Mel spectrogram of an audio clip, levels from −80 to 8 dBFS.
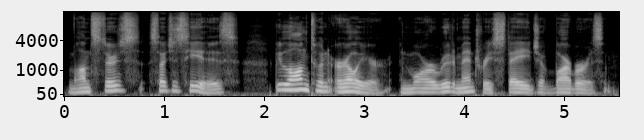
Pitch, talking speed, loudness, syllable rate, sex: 120 Hz, 160 wpm, -19 LUFS, 5.0 syllables/s, male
